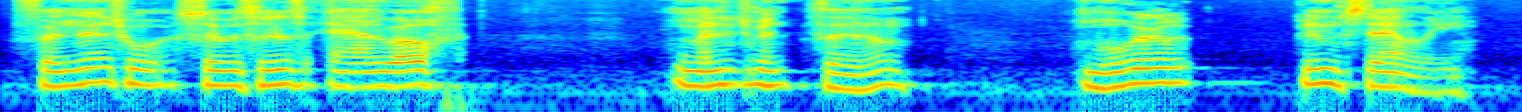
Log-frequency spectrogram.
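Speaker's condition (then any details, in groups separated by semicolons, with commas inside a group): Down syndrome; congenital, diagnosed at birth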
